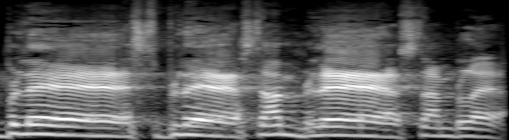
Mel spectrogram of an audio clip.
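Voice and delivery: bad Spanish accent, loud, exuberant, bursting with cheer. Retelling how Mauricio answered when asked how he was, bad Mauricio accent impression. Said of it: "sorry about the bad accent".

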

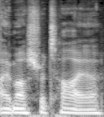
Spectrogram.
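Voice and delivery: put-on old-stage, theatrical, old-fashioned dramatic delivery. Retelling a line from the new film: mock shakespearean delivery. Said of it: "it's quite Shakespearean in this".

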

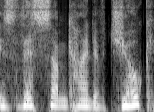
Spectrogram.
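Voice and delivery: hushed whisper. Narrator reads Anna asking David a question as he repeats his vows, whispered. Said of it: "she whispered to David".

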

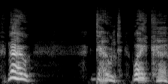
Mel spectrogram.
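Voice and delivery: very loud, high, panicked, terrified screech. Narrator reading a woman straining against her bonds as she cries out: terrified screech. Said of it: "She screeched".

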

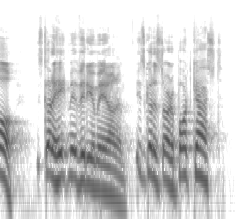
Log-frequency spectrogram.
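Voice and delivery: put-on accent of Amsterdam. Imagining Jordy's reaction to a hate video made on you, as Jordy in a put-on Amsterdam accent. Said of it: "What accent was that?".

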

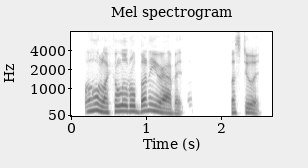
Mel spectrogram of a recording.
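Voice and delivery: bright, high, excited and happy cheer. Answering a companion's plan to hop over pipes: excited and happy. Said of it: "all excited and happy".

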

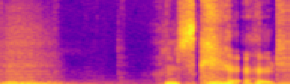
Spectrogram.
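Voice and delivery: scared sigh, whispered under the breath.

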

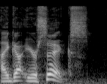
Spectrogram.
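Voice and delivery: normal talking voice

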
